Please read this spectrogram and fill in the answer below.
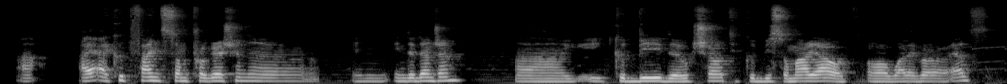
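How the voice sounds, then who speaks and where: A man with a non-native accent and fairly high pitch, at a fairly slow pace with fairly even intonation over music in the background. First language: not English. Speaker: esports racer. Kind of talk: post-match interview. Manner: halting.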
